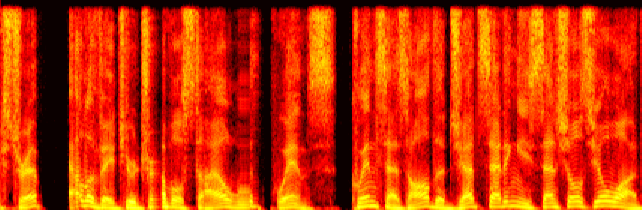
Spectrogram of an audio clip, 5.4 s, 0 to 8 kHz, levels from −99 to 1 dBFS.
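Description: Speech, carried over a call path with nothing above 8 kHz. From 0.60 to 2.27 s, repeated packet loss causes robotic sound: eight gaps, the longest 82 ms, are patched by stretching earlier sound.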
